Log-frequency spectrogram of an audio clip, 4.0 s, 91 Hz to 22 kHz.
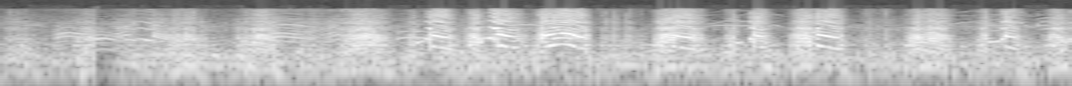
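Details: A dense Chinstrap penguin colony on rocky Antarctic breeding ground with chicks, filmed on early-1970s 8mm: overlapping harsh, honking and wavering calls, about one a second, over steady broadband background noise.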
